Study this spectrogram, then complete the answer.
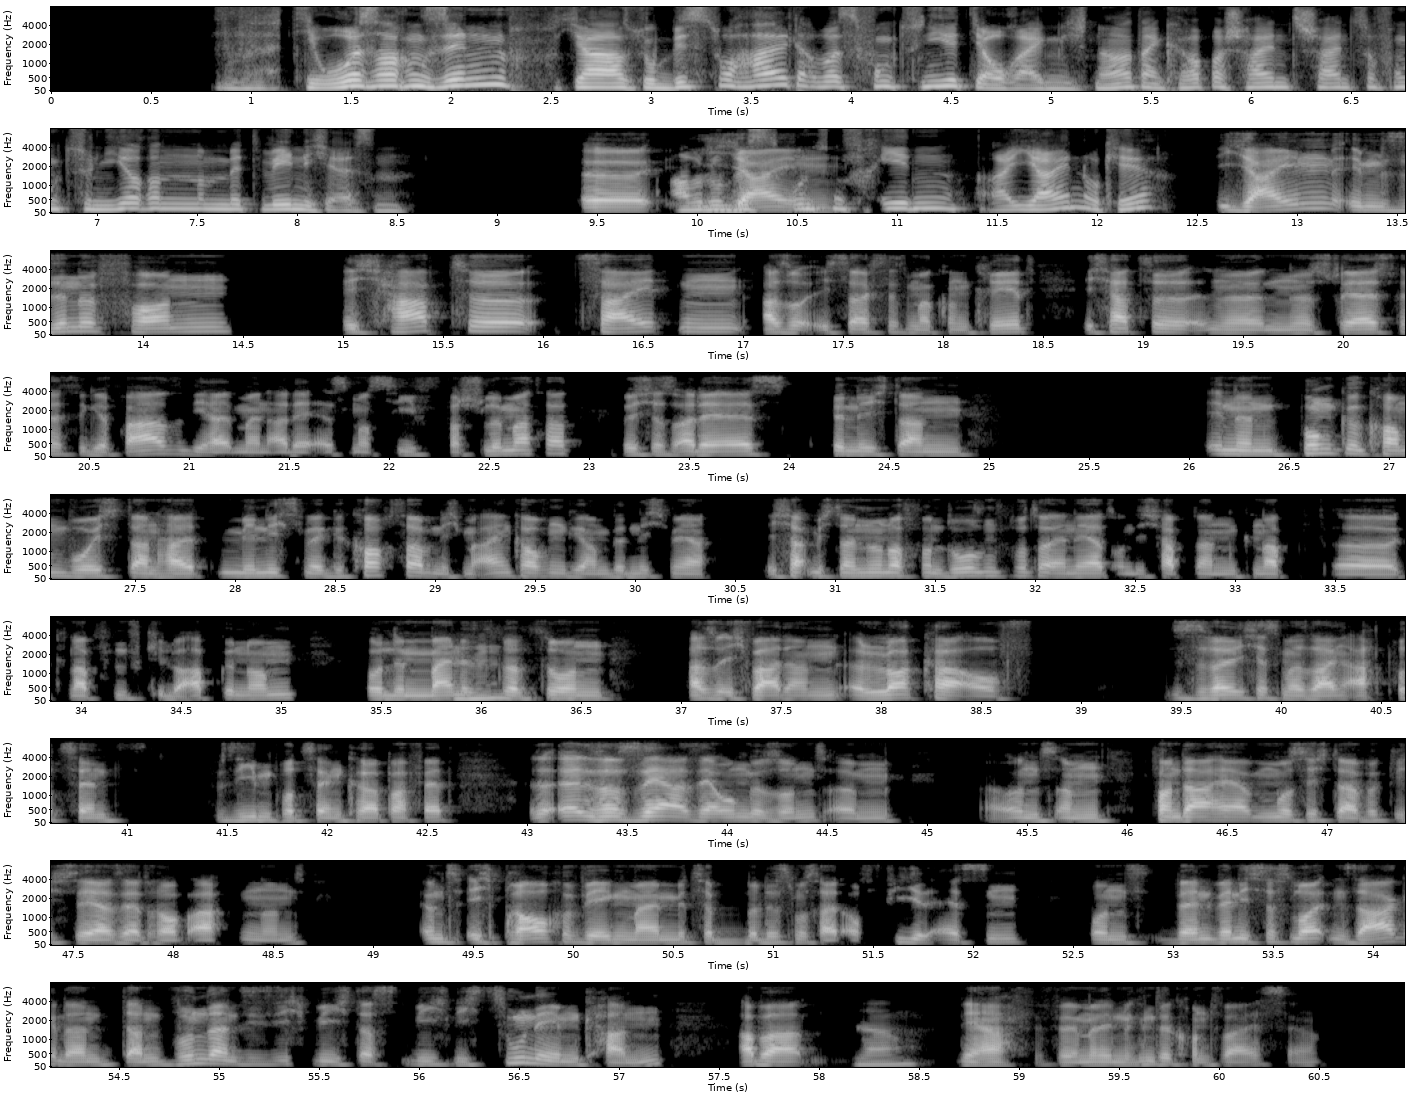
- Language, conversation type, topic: German, advice, Woran erkenne ich, ob ich wirklich Hunger habe oder nur Appetit?
- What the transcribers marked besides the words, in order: none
